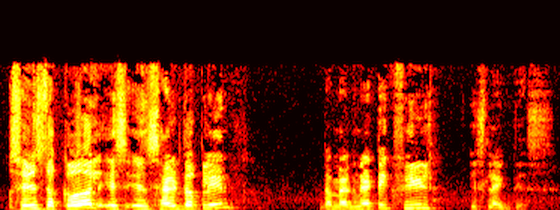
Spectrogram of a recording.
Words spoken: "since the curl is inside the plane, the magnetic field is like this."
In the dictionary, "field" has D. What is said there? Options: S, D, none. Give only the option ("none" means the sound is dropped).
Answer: D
